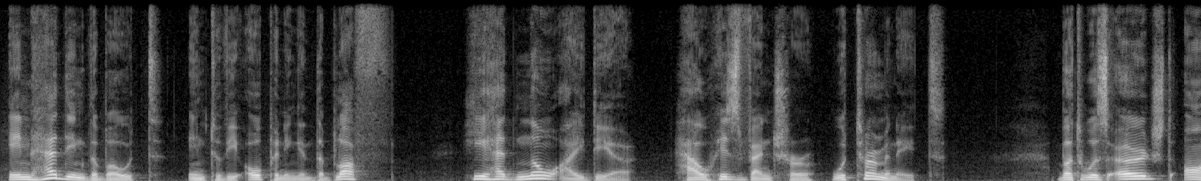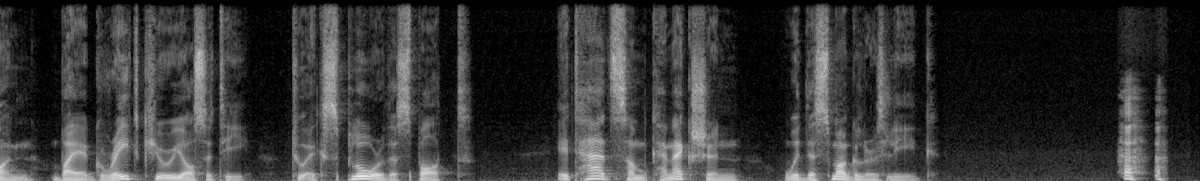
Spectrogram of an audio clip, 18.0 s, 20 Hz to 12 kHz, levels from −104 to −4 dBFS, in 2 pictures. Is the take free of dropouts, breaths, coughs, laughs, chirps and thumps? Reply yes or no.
no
